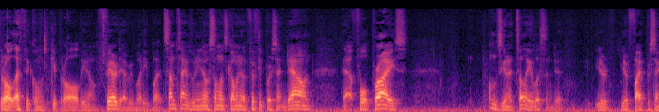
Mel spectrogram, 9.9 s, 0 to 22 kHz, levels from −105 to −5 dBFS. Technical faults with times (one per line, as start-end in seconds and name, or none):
3.44-5.44 video or display buzz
